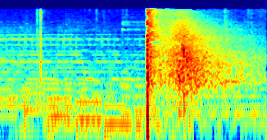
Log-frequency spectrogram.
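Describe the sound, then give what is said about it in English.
A single loud, sharp gunshot from a handgun cracks out suddenly, followed by a noisy, slowly decaying tail. “Is there a chamber indicator? Yeah, there's one in there. Yeah, okay. Here, you shoot it. I'm going to back up.”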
